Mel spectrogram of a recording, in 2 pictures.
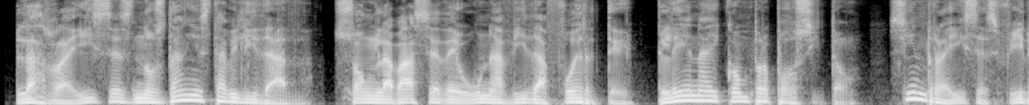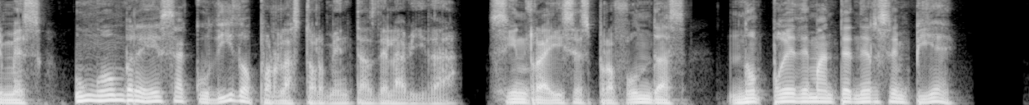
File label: spanish latin american audiobooks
